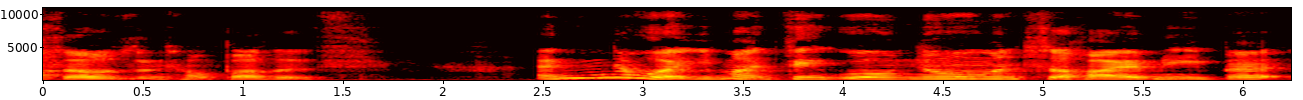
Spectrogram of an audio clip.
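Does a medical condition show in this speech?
Yes: cerebral palsy, dystonic.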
